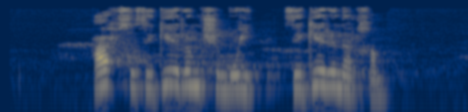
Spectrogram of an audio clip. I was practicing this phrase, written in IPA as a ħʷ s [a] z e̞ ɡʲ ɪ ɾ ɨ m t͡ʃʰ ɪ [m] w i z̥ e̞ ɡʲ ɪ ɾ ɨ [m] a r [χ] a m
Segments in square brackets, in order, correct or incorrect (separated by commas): correct, correct, incorrect, correct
